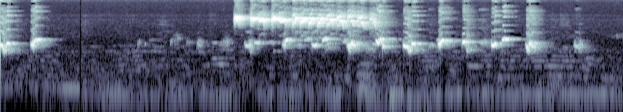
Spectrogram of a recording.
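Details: Sooty-headed bulbul singing in the fast 'gacor ropel' style: two loud whistled notes, a pause, then a long high hissing chatter under a quick string of mellow, slurred notes.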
